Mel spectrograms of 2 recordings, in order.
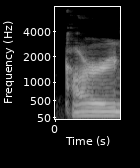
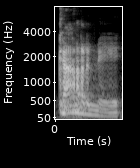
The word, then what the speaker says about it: carne: Carne asada. No. Carne. You gotta roll the R.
